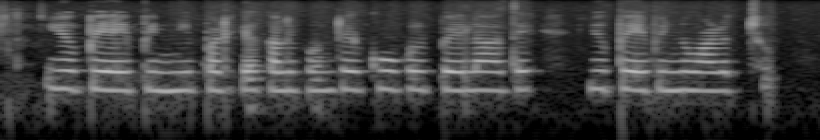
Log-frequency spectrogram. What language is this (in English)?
Telugu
